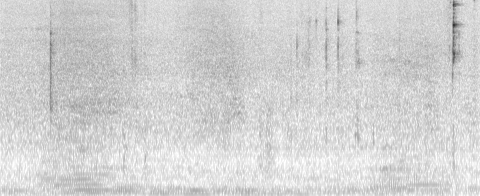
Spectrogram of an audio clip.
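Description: Light metallic clicks of brake pads and the brake caliper being handled and fitted, with a sharper click near the end, over the low hum of a vehicle engine running in the background.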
